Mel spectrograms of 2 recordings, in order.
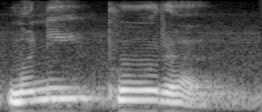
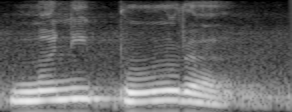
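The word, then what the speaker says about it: Manipura (मणिपूर): The solar plexus chakra in Sanskrit is pronounced Manipura, Manipura.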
